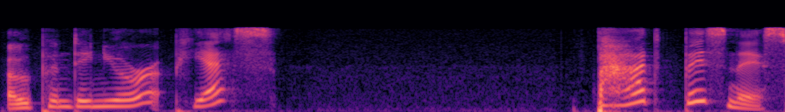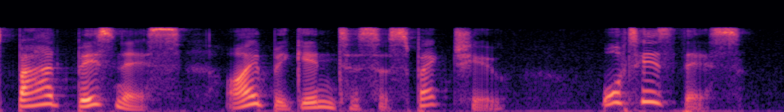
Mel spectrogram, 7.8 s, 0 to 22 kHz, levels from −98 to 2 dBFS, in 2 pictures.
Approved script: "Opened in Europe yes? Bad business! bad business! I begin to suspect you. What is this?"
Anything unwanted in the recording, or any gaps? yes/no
no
